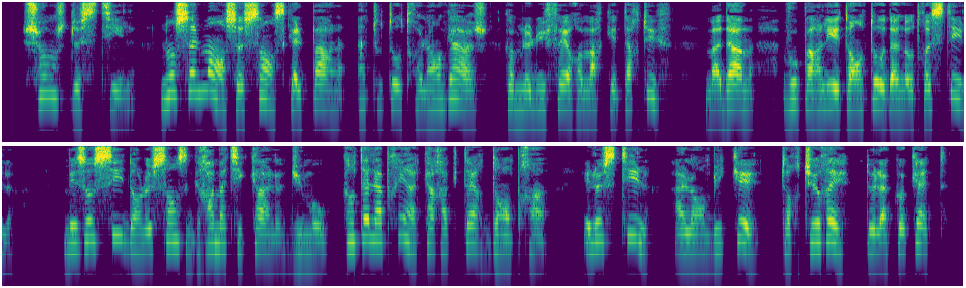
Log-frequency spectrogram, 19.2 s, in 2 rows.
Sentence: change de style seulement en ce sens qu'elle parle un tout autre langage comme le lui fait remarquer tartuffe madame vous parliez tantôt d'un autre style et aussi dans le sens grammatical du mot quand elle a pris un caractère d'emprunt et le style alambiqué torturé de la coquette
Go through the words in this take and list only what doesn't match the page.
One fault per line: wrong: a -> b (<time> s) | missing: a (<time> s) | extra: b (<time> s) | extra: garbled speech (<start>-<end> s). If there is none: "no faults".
extra: non (1.6 s)
wrong: et -> mais (10.2 s)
